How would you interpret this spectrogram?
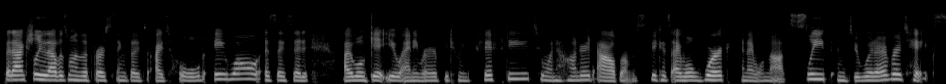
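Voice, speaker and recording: A woman's voice: medium pitch, quick pace, no echo. A woman speaking as an interview guest, talking candidly and emphatically in a rambling, opinionated way. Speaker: interview guest, film composer and director.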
